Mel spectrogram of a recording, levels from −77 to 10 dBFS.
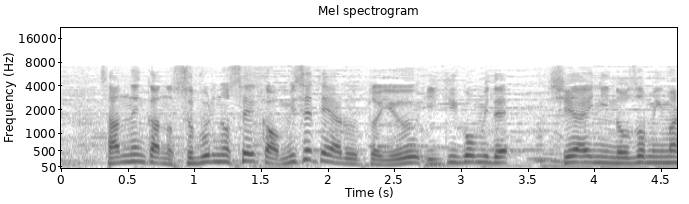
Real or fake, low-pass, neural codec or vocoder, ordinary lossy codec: real; 7.2 kHz; none; none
